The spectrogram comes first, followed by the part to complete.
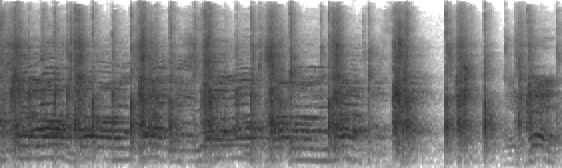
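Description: A group of people clapping together in a steady rhythm, about three to four claps a second, with voices singing along. The clapping and singing thin out a little after three seconds in.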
